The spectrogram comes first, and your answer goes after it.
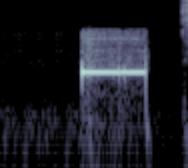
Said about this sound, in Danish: Velkommen til telefonsvaren. Indtal en meddelelse efter klokken.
